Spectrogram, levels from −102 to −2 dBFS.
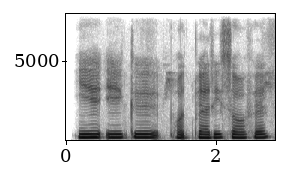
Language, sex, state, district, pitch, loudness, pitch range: Hindi, female, Punjab, Pathankot, 195 Hz, -13 LUFS, 185-200 Hz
